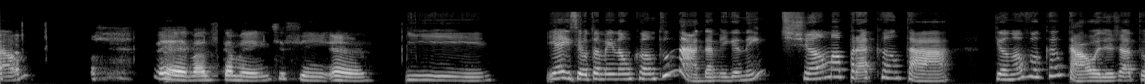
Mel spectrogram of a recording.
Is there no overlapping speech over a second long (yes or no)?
yes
